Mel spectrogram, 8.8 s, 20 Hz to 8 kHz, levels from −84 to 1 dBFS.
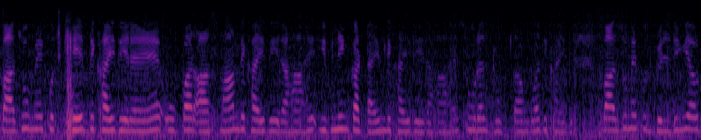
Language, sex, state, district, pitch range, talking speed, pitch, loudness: Hindi, female, Jharkhand, Jamtara, 225-255 Hz, 225 wpm, 240 Hz, -48 LUFS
